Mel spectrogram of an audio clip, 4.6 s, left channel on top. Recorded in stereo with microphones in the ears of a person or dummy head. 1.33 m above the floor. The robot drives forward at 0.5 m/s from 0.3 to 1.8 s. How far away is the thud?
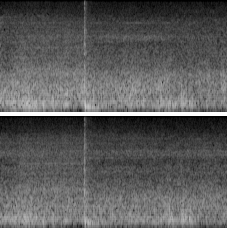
About 1.6 m.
